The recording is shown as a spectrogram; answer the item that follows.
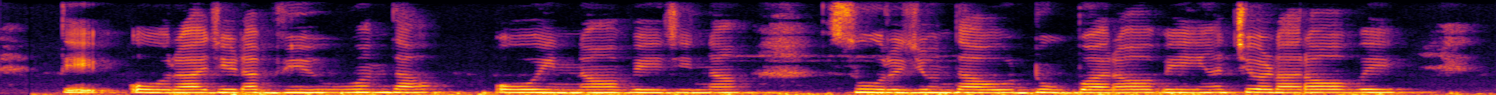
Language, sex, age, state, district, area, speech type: Dogri, female, 18-30, Jammu and Kashmir, Jammu, urban, spontaneous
